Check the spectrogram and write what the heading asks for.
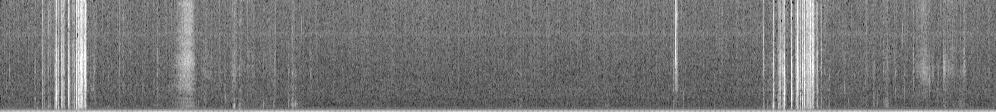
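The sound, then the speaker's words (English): A deck of sticky guidance cards being shuffled in two brief, crisp riffling bursts, near the start and again near the end, separated by a long quiet stretch over a steady low electrical hum. “Sticky cards. Hard to shuffle.”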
